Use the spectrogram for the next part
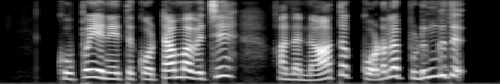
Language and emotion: Tamil, disgusted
